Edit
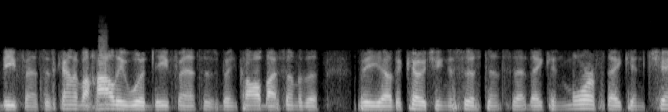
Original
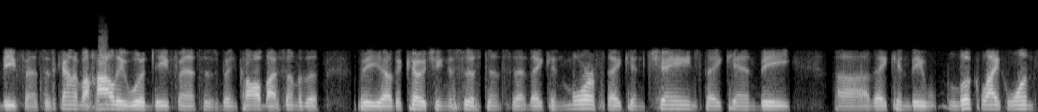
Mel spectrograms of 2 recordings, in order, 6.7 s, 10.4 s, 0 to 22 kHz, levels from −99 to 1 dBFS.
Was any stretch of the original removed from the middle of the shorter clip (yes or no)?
no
